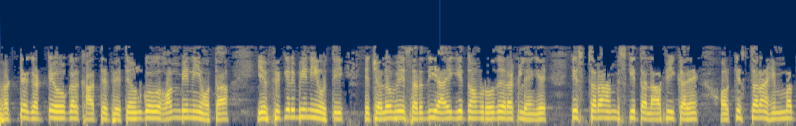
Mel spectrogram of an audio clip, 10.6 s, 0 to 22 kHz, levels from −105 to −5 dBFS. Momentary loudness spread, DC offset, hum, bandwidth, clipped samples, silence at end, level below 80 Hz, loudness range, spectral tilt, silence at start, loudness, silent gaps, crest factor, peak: 5 LU; under 0.1%; none; 5.8 kHz; under 0.1%; 0.05 s; -48 dBFS; 1 LU; -6 dB/octave; 0 s; -13 LUFS; none; 12 dB; 0 dBFS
